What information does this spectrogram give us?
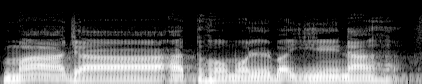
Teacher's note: کله چې وقف کېږي ګولتاو په ها کې بدل شي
